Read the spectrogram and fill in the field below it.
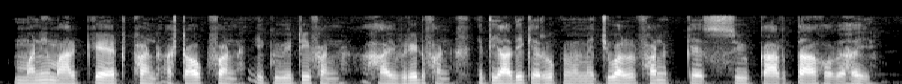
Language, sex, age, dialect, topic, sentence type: Magahi, male, 18-24, Central/Standard, agriculture, statement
